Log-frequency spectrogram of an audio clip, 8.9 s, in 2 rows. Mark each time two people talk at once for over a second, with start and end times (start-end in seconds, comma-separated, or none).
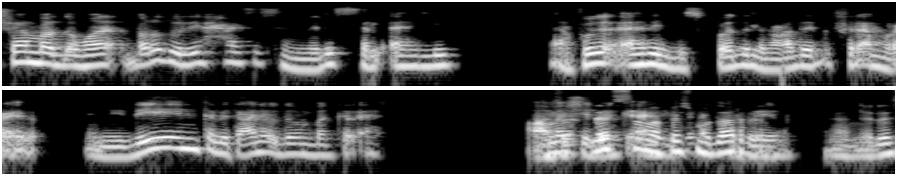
7.1-8.4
